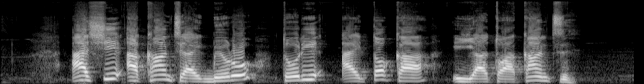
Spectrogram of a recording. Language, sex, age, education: Yoruba, male, 30-45, tertiary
